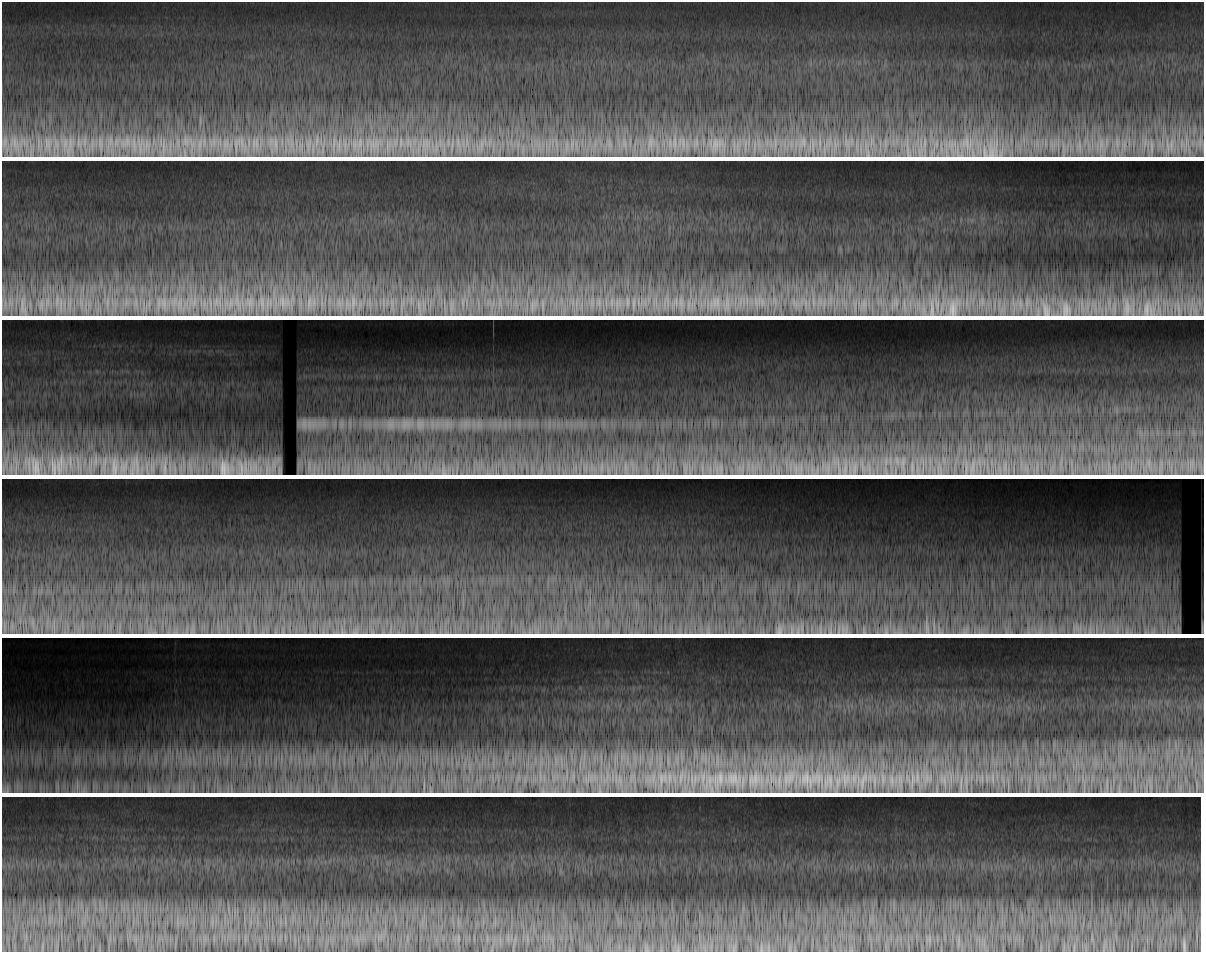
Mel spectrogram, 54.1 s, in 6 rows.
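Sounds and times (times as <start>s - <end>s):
train wheels rumbling on rail: 0.0s - 20.2s, 36.5s - 54.0s.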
